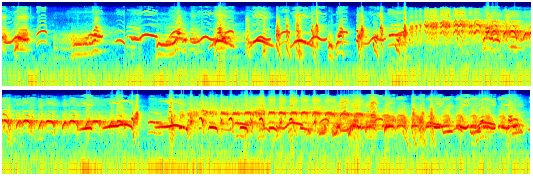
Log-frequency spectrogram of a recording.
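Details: Laughingthrushes in the wild, a noisy call used for bird luring and tutoring: scattered sharp squawks and slurred notes at first, then a thick, unbroken chattering chorus of many overlapping birds.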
